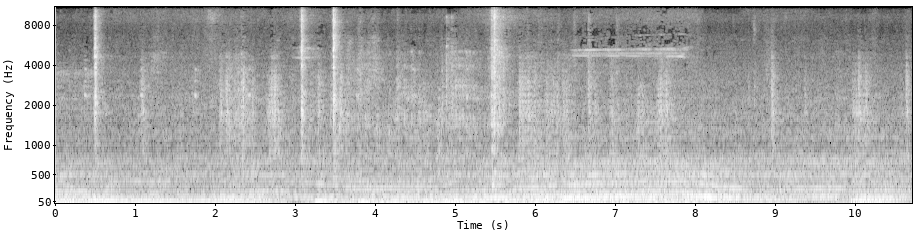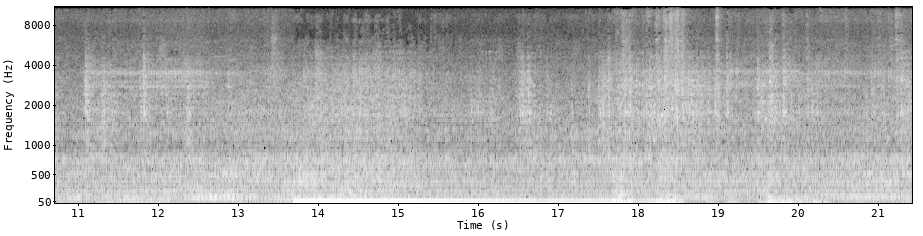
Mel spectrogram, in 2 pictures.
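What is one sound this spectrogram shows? A city bus engine hums, heard from inside the cab as the bus drives along.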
